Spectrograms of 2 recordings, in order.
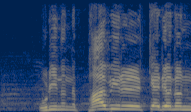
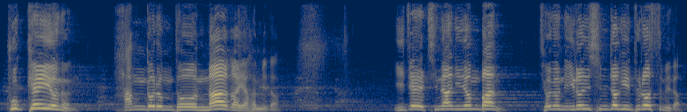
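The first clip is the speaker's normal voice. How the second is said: normal talking voice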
